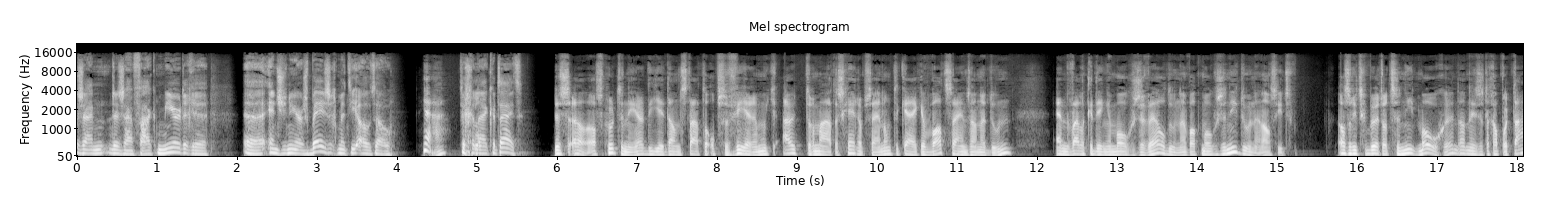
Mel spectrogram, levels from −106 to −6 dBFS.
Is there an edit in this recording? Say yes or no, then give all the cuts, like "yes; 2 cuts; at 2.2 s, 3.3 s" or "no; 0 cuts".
no; 0 cuts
